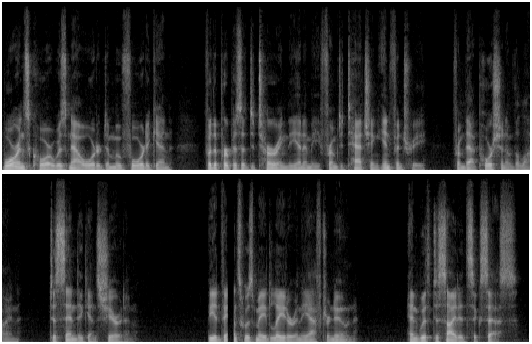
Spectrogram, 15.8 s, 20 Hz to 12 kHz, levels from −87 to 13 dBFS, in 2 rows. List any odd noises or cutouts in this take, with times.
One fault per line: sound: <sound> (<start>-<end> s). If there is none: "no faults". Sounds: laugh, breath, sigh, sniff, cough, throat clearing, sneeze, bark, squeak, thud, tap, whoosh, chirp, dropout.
sound: dropout (11.3-11.4 s)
